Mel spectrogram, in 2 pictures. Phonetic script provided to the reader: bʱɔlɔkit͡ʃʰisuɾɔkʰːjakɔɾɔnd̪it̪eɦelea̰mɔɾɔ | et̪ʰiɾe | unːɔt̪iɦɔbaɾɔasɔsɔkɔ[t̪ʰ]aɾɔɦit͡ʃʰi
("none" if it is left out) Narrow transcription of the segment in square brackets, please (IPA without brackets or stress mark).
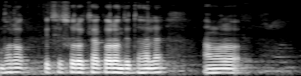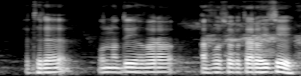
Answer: t̪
